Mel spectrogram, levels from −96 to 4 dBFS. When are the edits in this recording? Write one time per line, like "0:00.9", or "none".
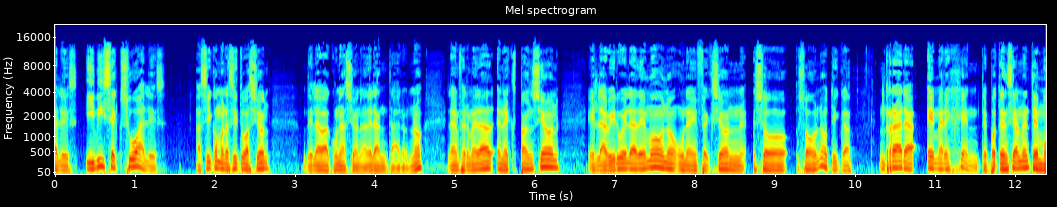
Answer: none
